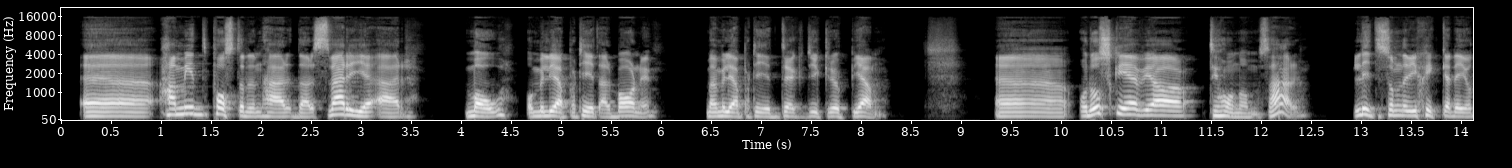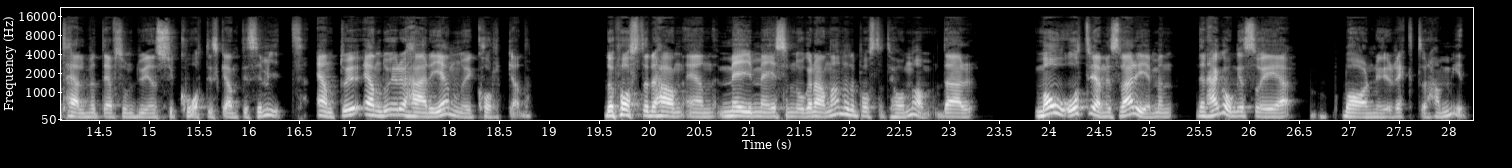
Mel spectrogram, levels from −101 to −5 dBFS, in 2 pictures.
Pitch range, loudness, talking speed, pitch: 140-165 Hz, -19 LUFS, 165 wpm, 150 Hz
